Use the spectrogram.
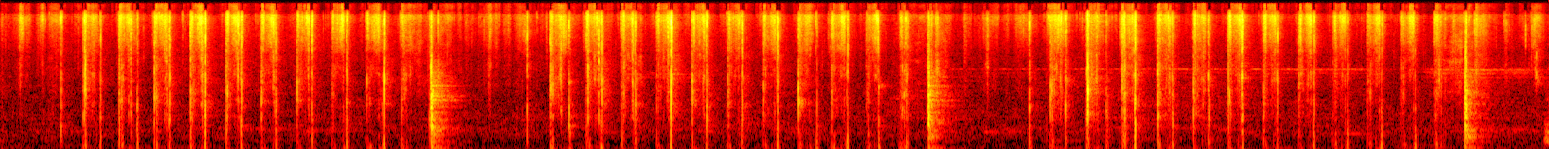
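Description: Tarot cards shuffled by hand in quick, rhythmic bursts of crisp flicking and slapping, close and clear, with a few short pauses between runs.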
